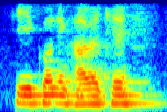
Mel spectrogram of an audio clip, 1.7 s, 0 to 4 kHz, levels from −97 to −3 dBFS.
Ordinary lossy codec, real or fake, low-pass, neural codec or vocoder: AAC, 24 kbps; real; 3.6 kHz; none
